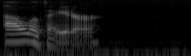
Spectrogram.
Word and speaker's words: elevator: 자, 엘리베이터 정확한 영어 표현은 elevator. Vader. R 발음이니까 이렇게.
